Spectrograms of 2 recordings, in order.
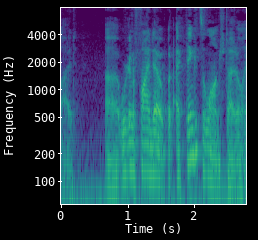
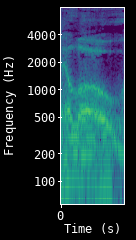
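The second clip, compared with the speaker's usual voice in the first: mock gruff soldier.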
